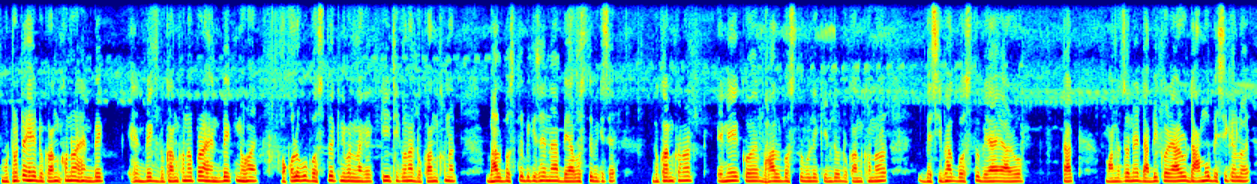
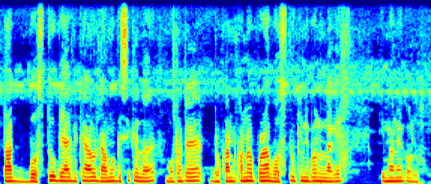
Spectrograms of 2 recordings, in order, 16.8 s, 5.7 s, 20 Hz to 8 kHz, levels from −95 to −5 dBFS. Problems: none marked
